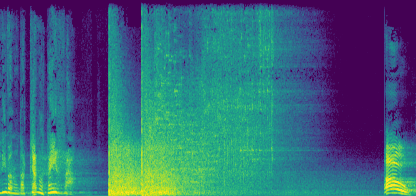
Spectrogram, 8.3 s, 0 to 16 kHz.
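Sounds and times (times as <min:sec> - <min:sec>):
speech: 0:00.0 - 0:01.6
gunshots hitting a chandelier and a window: 0:02.2 - 0:06.2
breaking glass of a chandelier and a window: 0:02.8 - 0:06.4.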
